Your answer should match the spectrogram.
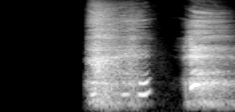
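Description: A sleepy older sister gives a small, cute yawn in two breathy bursts, a longer airy exhale followed by a shorter one with a faint voiced squeak. No speech.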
